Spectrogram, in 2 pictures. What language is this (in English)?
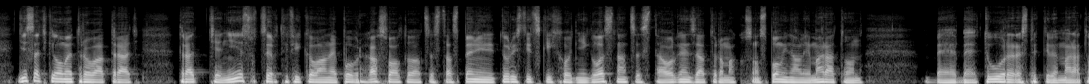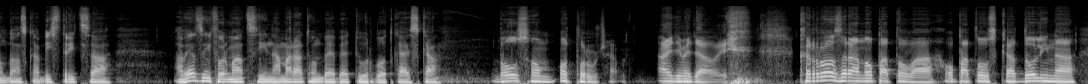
Slovak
